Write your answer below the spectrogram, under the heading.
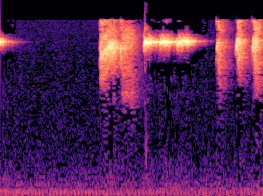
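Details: Serindit (blue-crowned hanging parrot) singing in 'teler' style, taken from a mixed serindit and cililin compilation. After a pause, high scratchy bursts lead into a clear, piercing sustained whistle, then three quick shrill chirps.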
